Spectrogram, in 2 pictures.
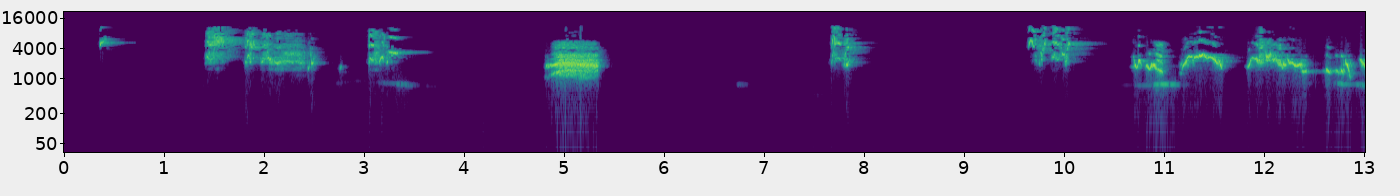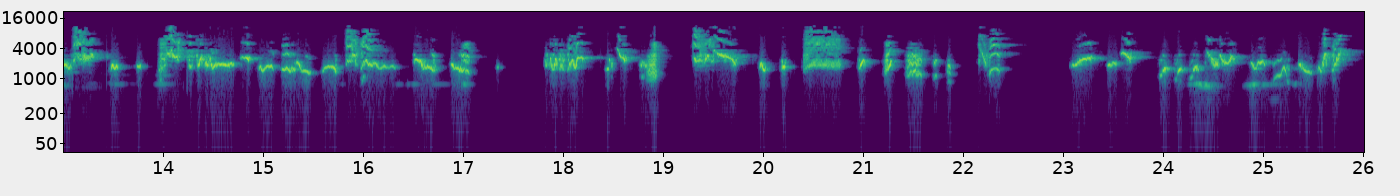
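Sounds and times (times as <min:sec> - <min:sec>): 
budgerigar warbling song: 0:01.4 - 0:03.6, 0:09.7 - 0:25.9.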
